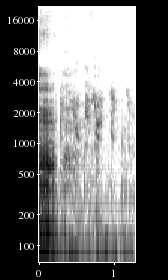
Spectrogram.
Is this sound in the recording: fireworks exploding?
no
